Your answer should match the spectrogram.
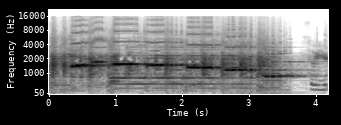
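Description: Acoustic guitar playing under a high, clear melody line that steps down in pitch and fades out near the end.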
